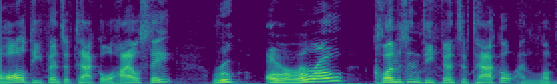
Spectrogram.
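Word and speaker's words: Ruke Orhorhoro: Penn State Michael Hall defensive tackle Ohio State Rook oruro Clemson defensive tackle I love that name so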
